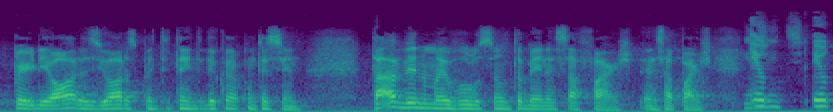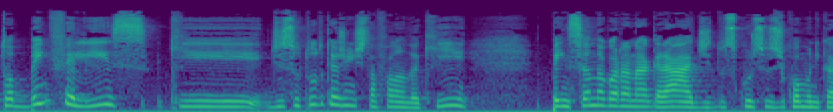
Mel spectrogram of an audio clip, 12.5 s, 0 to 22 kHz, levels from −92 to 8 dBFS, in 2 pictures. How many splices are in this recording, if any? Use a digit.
1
